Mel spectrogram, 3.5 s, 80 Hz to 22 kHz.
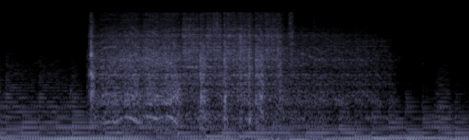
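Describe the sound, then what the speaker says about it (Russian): A 2003 Toyota Wish engine cranks and catches, starting with a sudden roar and then settling into a steady running hum up close. "Запустите двигатель."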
